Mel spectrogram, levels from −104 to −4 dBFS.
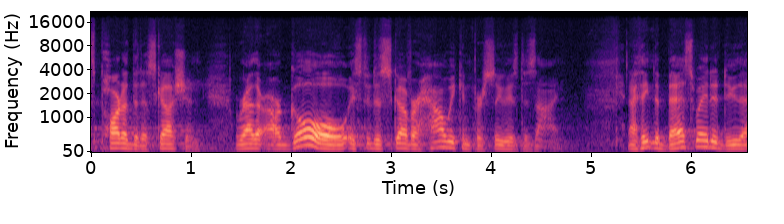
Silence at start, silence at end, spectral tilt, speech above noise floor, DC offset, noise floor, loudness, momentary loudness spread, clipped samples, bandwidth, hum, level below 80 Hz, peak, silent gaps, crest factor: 0 s; 0 s; -6 dB/octave; 28 dB; under 0.1%; -59 dBFS; -31 LUFS; 15 LU; under 0.1%; 17 kHz; none; -72 dBFS; -12 dBFS; none; 20 dB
